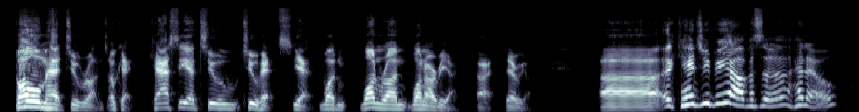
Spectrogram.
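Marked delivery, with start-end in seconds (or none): 6.8-8.4 very high-pitched, put-on German accent. Speaker playfully greets a KGB officer, in a German accent. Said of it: "I don't know why I do a German accent".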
